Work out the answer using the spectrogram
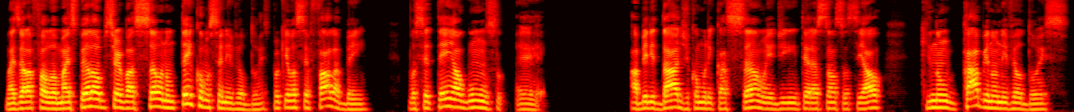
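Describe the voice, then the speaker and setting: A Brazilian man with a Brazilian Portuguese accent, a guest in an interview, telling his own story in a candid, reflective way, hesitating and restarting often. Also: mid-range voice. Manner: halting, hesitant, frequent restarts and pauses. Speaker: podcast guest, teacher.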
